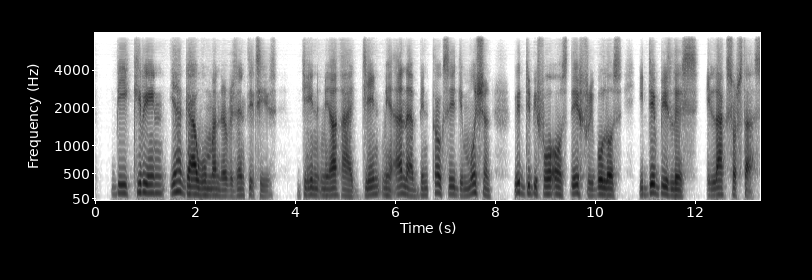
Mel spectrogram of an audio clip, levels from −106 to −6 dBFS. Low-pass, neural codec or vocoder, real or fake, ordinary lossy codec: 7.2 kHz; codec, 16 kHz, about 1 kbps, DyCAST, with the encoder's durations; fake; none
